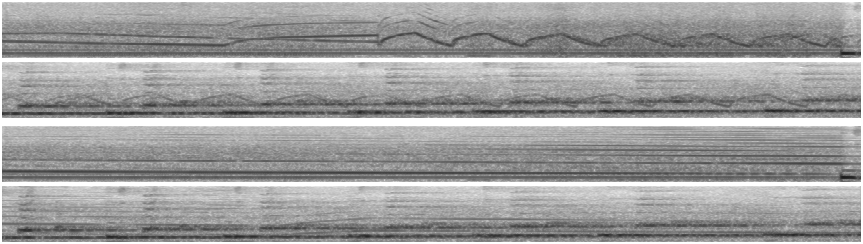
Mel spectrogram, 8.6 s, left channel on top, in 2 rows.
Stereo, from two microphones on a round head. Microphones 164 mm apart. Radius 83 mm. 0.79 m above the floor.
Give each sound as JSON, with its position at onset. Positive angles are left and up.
{"t": 4.2, "sound": "laughter", "side_deg": -40, "distance_m": 0.6}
